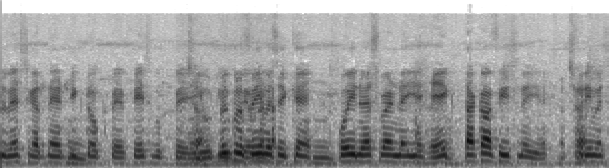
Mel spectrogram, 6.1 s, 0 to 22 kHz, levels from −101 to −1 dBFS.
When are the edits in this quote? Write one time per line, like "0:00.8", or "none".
0:02.1

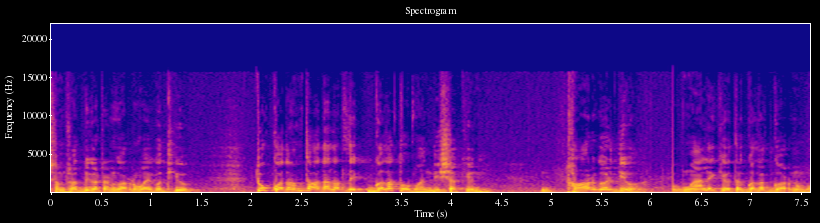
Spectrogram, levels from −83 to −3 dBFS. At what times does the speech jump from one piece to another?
0:06.2

